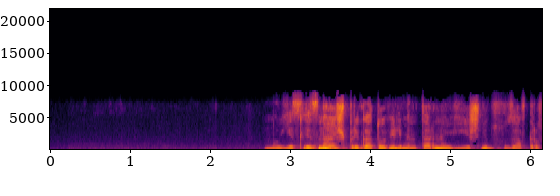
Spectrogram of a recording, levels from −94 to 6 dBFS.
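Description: Automatic gain falling in this speech clip from 2.92 to 5.46 s: judging the input too loud or its background noise too strong, the gain control eases it down about 10 dB, sinking speech and background together.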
